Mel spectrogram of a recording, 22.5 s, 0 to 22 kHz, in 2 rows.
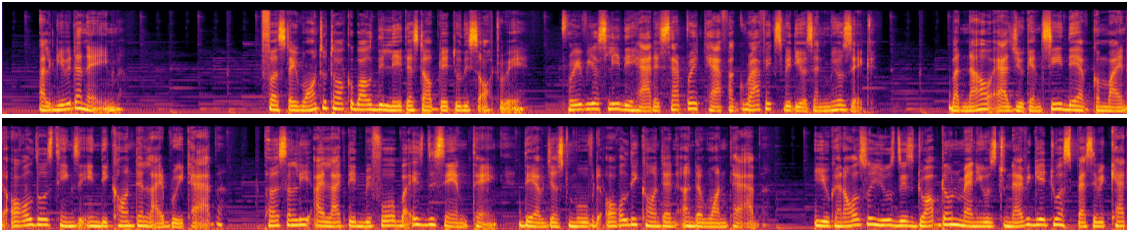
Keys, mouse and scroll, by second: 0.7 click, 0.9-2.1 typing, 2.3 click, 9.0 click, 13.7-14.9 scroll down 1, 20.1 click.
